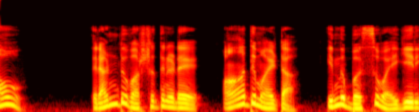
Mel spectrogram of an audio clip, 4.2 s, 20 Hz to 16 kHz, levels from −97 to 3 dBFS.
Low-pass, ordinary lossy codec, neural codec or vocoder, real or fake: 7.2 kHz; none; none; real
